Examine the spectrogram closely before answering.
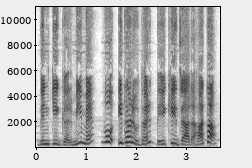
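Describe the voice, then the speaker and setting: A woman's voice: high-pitched, big pitch swings, slow, faint music behind. A woman narrating a scripted cartoon moral story.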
